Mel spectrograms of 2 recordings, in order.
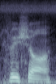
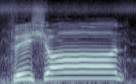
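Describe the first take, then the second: First: Said in the usual way. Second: High, loud fish-on call; excited call. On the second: Real, not acted. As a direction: shout it out as the fish hits. Hooked fish, shouted out.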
